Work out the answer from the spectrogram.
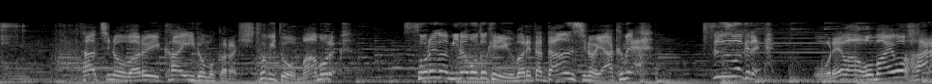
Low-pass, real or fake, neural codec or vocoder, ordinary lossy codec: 7.2 kHz; real; none; none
